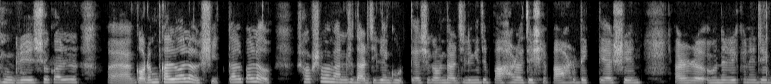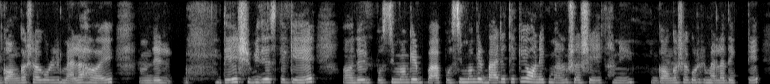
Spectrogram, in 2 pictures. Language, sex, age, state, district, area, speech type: Bengali, female, 18-30, West Bengal, Dakshin Dinajpur, urban, spontaneous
